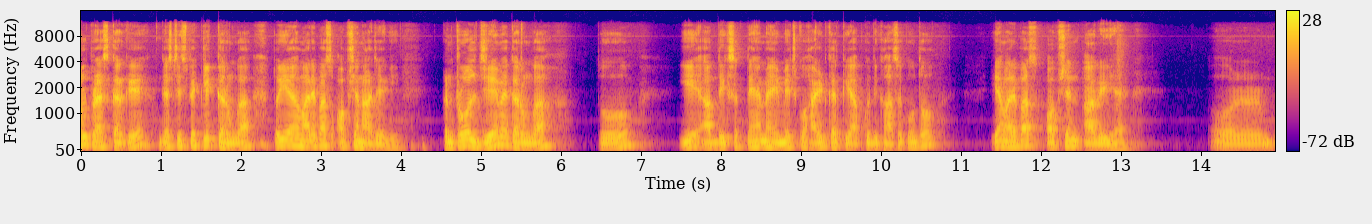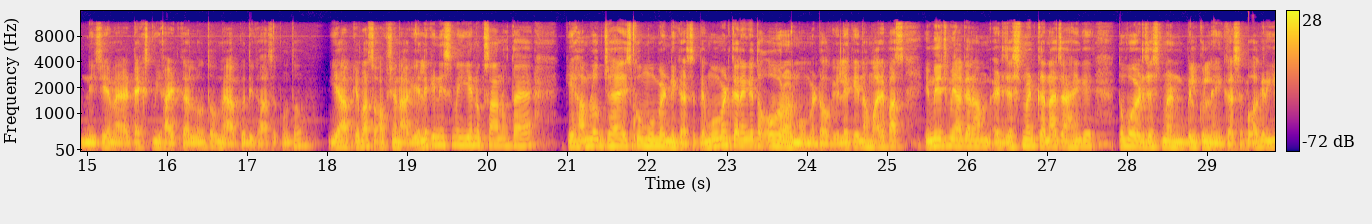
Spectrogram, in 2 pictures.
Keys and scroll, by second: 5.1 ctrl+j, 21.5 ctrl+t, 29.5 Delete.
